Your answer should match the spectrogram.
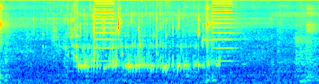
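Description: Water pours steadily into a glass for about two seconds at a hospital in Barcelona, Spain, a bubbling trickle with a faint ringing tone, framed by quiet background noise and no voices.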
